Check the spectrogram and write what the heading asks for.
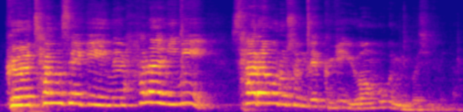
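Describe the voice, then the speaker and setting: A man's voice: very high voice, very animated, brisk, fairly bright tone, roomy sound, far from the mic, slight background noise, poor audio. A man preaching a sermon as a pastor, emphatic and fond of piling up rhetorical questions to his congregation. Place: church sanctuary.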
